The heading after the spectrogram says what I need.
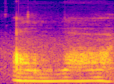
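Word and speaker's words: الله: kemudian setelahnya ada lafaz Allah jadi dia harus tafkhim harus tebal ya cara bacanya Jadi bukan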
